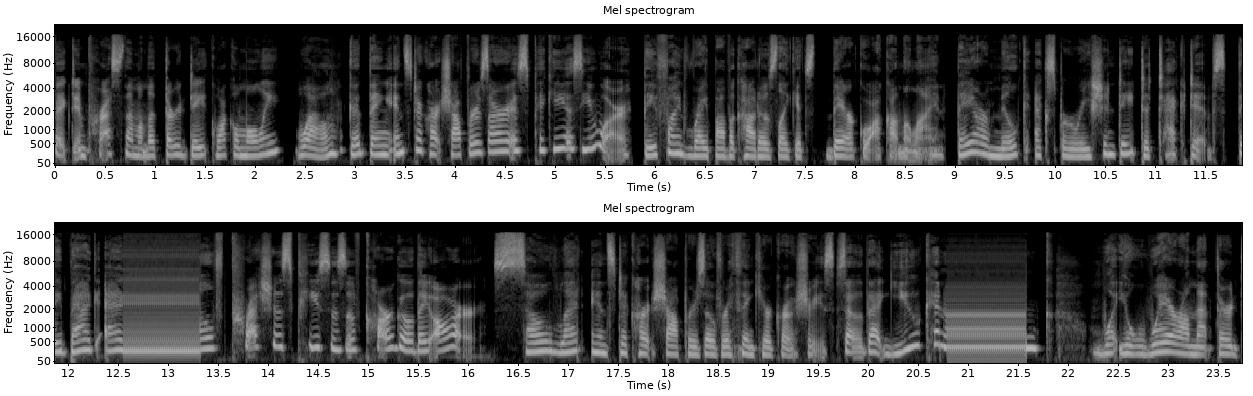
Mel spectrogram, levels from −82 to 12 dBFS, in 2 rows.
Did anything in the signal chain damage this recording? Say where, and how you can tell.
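Yes: a system hang loop at the driver or buffer stage. Twice, the host stalled while the audio hardware kept replaying its ring buffer: from 12.56 to 13.32 s, just before "precious pieces of cargo", and from 20.8 to 21.58 s, right after "so that you can". Each time one 20 ms slice repeats dozens of times, which fits a 20 ms buffer. That produces a steady 50 Hz buzz and loses most of a second of the sound.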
